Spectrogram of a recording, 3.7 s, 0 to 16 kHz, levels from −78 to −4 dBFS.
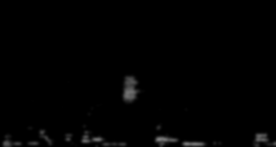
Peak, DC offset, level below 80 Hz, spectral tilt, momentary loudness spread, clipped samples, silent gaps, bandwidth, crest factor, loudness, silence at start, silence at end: -22 dBFS; under 0.1%; under -90 dBFS; -2 dB/octave; 19 LU; under 0.1%; 0.29-0.35 s, 1.03-1.08 s, 1.91-2.06 s, 2.79-2.91 s, 3.00-3.35 s; 8 kHz; 16 dB; -37 LUFS; 0.05 s; 0 s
